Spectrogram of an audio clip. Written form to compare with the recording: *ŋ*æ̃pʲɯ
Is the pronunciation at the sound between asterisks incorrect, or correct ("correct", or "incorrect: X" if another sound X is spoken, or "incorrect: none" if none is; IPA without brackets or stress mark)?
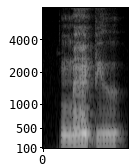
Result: incorrect: ŋ͡m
